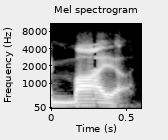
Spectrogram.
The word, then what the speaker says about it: Maia: Hey, give me the two syllables, just my, let me hear you say Maia. Maia? Damian Maia?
